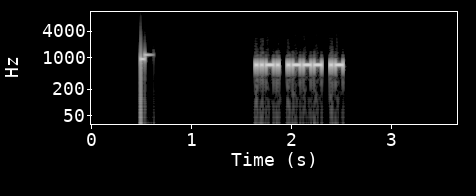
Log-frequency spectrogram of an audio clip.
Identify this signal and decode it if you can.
Morse code, heard as a keyed tone, about 46 wpm, 700 Hz. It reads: FJA
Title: USA Call Sign Postfixes - 3 Letters 45wpm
